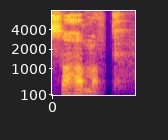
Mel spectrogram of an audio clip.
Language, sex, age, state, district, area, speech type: Nepali, male, 45-60, West Bengal, Kalimpong, rural, read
